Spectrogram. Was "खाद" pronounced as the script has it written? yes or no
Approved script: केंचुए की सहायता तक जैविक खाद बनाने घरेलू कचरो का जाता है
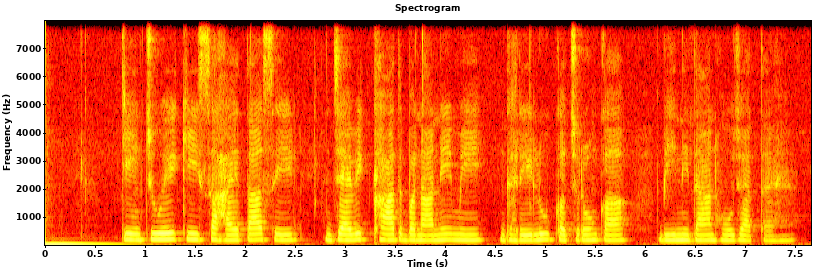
yes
